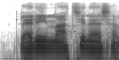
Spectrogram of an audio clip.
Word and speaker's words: Lenny Martinez: Lenny Martinez haben wir richtig ausgesprochen.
